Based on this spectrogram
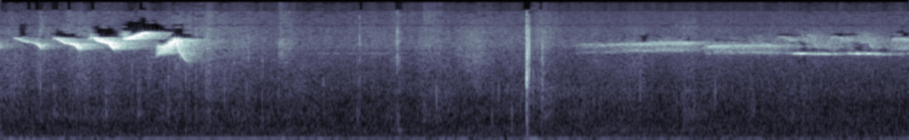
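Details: American Redstart at a Bruce Peninsula nature reserve (Alvar Bay) on a summer early morning: a quick run of very high, thin, sharply slurred notes, then a fainter high drawn-out note, an unusual ending for a redstart, over low hum.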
